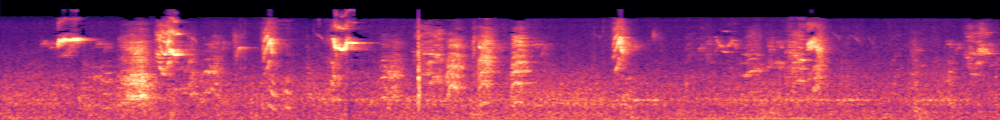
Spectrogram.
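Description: Birds calling: about ten short, sharp squawks and chirps at irregular intervals, over a faint steady background hiss.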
